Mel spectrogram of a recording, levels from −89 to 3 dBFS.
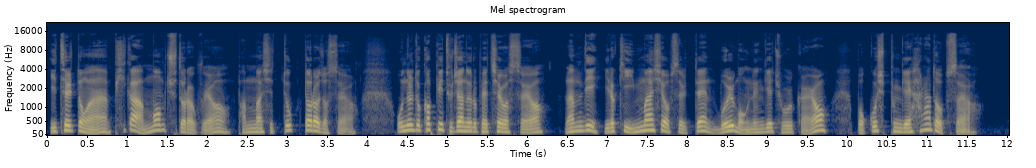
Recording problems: none

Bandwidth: 14.5 kHz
